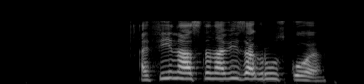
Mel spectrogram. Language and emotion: Russian, angry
